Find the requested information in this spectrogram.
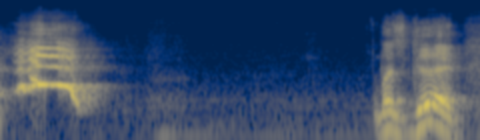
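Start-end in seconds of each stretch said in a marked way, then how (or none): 0.0-0.6 high piercing battle cry; ninja scream. Shown as a demonstration. Streamer showing his ninja-style fight scream, shrill. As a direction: shriek like a ninja attacking. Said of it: "it always a ninja".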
